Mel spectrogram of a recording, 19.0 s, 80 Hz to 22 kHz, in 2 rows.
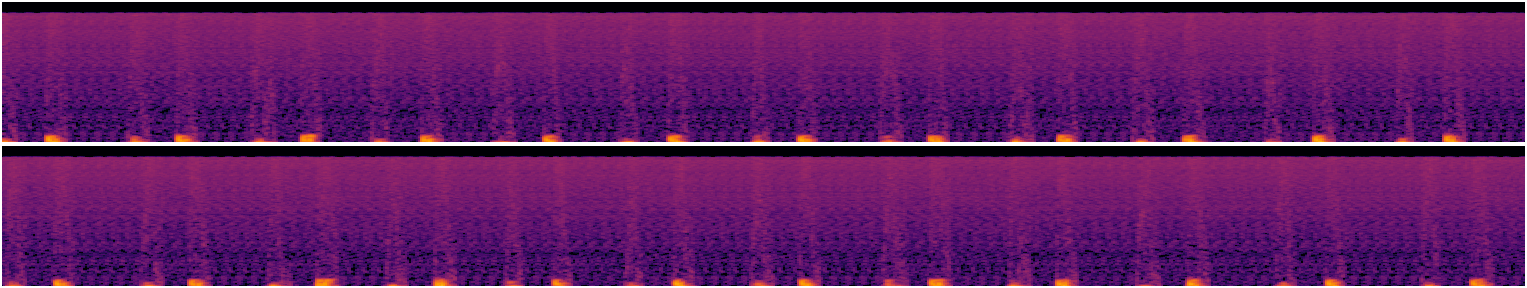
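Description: Steady low double thumps of a resting heartbeat at about 76 beats a minute.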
